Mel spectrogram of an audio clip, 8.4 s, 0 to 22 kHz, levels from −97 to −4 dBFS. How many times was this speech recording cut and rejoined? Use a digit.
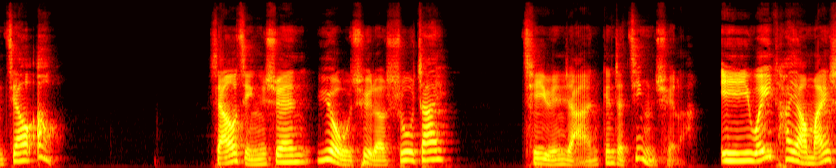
2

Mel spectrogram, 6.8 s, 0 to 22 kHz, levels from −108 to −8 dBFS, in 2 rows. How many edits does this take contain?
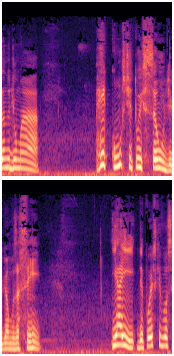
0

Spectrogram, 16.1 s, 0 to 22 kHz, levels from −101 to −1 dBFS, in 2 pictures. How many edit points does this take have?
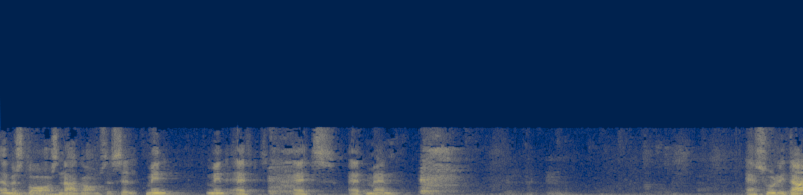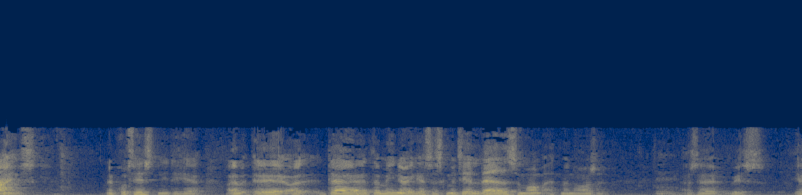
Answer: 1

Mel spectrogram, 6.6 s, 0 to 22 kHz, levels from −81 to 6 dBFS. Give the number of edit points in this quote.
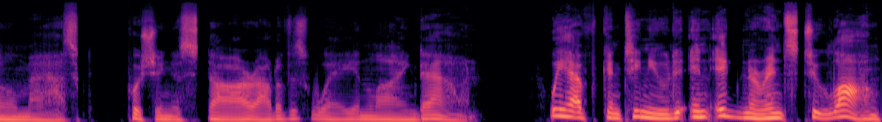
1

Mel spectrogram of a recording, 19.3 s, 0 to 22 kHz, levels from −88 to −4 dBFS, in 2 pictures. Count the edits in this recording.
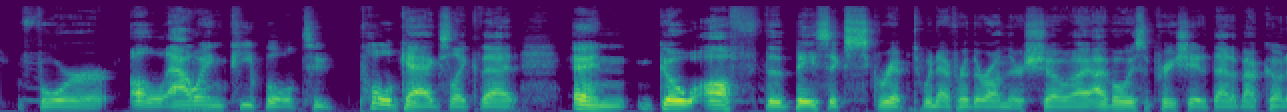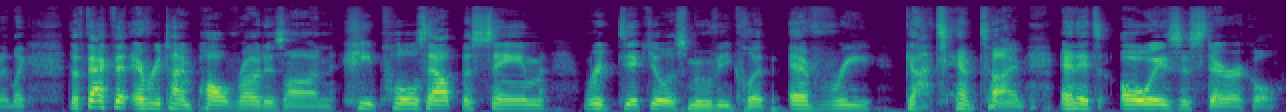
1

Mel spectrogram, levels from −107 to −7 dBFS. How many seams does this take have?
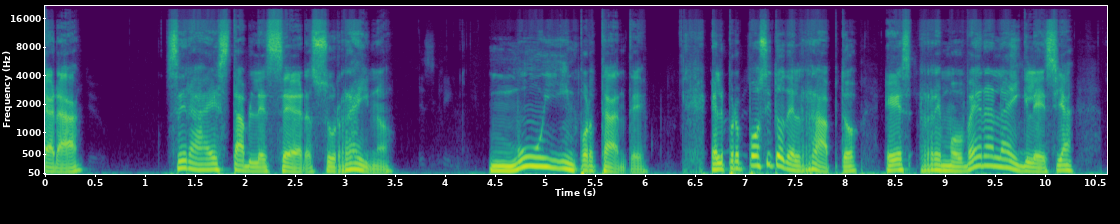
0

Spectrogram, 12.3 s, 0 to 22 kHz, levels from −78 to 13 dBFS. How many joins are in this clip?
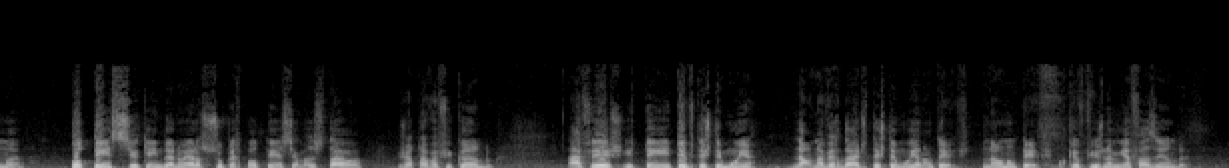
2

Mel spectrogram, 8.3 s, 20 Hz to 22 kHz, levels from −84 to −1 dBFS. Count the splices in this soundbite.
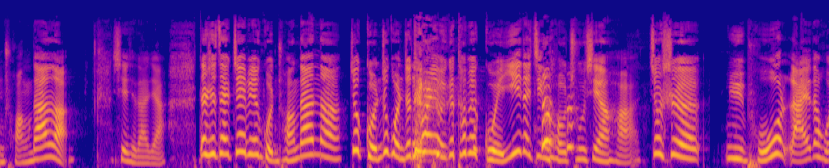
2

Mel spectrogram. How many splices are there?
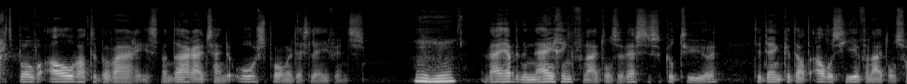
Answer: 0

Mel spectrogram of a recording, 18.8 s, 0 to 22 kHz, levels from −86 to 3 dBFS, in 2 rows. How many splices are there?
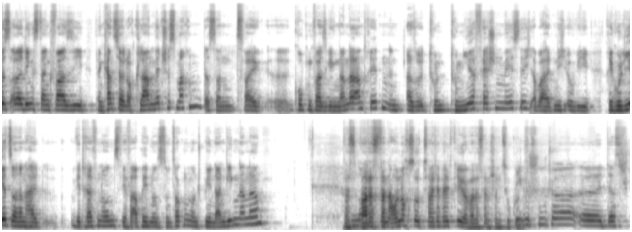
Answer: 2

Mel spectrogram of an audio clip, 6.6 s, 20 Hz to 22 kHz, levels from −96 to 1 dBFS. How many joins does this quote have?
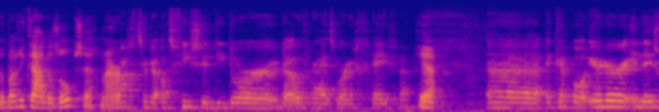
1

